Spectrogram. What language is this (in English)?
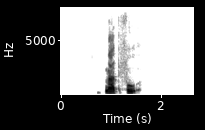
Persian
